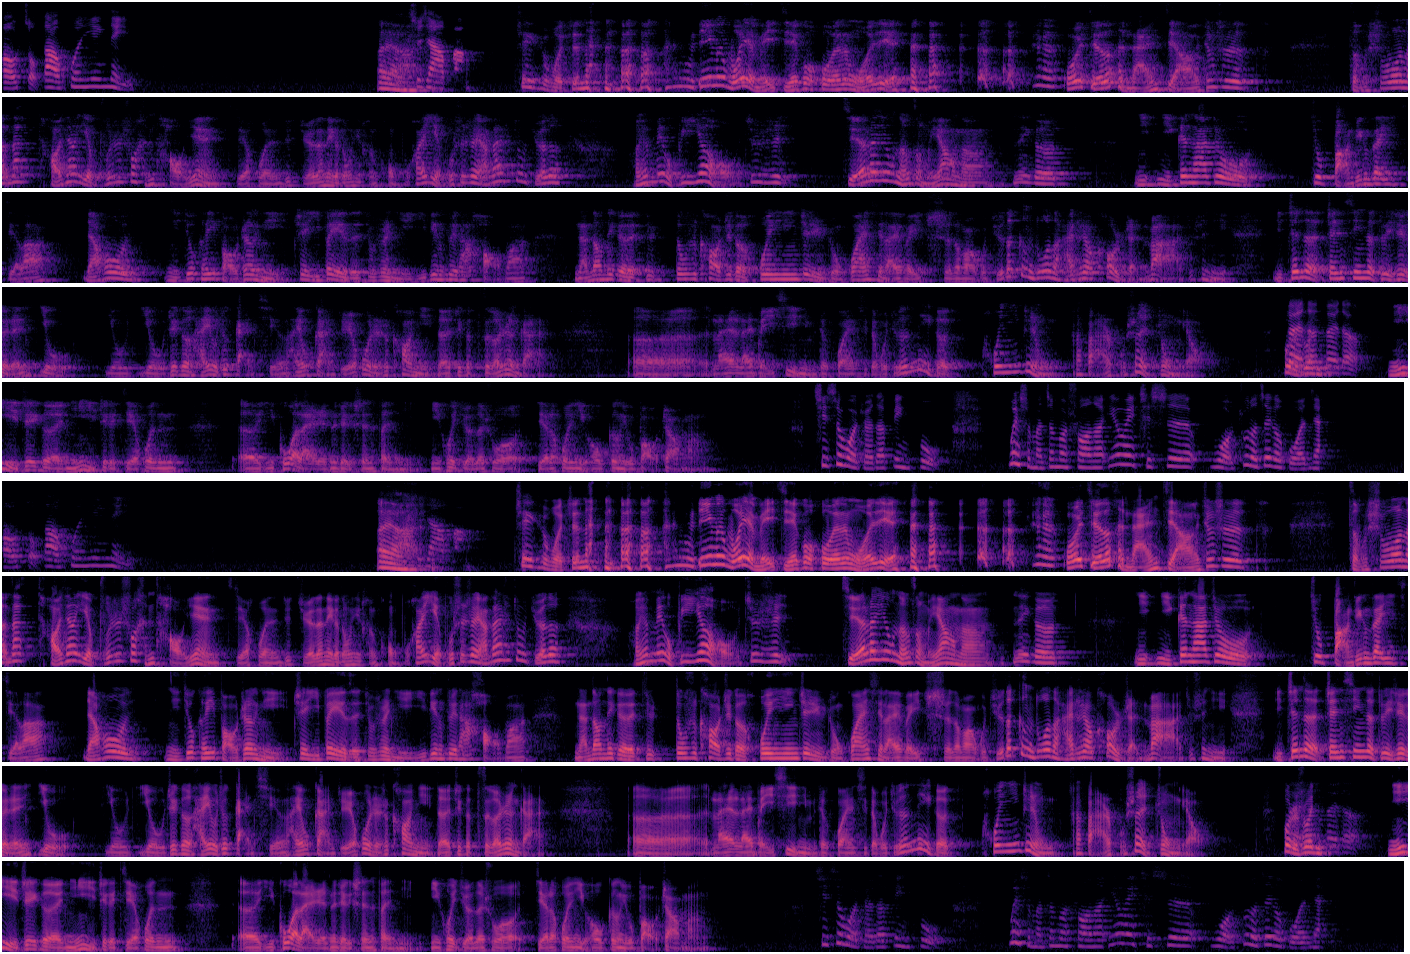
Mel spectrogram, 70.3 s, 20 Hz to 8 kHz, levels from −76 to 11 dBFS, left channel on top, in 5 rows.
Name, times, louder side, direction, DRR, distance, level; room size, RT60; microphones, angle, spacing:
voice 1, 0.0-1.3 4.1-4.6 55.0-55.7 64.4-66.0 66.3-69.4, left 6 dB, 70° left, 0.4 m, -37 dB
voice 2, 3.7-4.3 5.1-9.4 9.7-12.5 13.0-21.9 22.5-24.6 25.4-26.6 27.1-28.6 28.9-29.5 29.7-42.8 43.2-48.2 48.5-51.7 52.0-54.2 55.0-55.4 56.0-63.3, right 5 dB, 80° right, 0.5 m, -31 dB
6.8 x 3.1 x 5.6 m
head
